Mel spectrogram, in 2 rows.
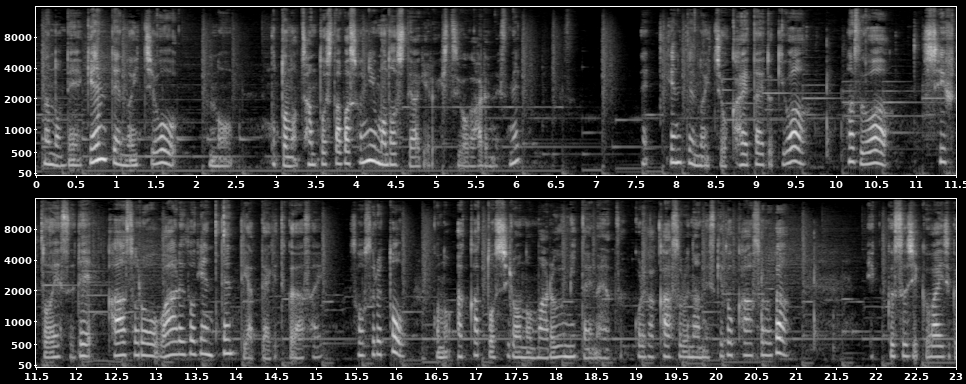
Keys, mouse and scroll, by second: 10.0 middle click, 11.4 shift+s, 20.6 middle click, 21.3 middle click.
